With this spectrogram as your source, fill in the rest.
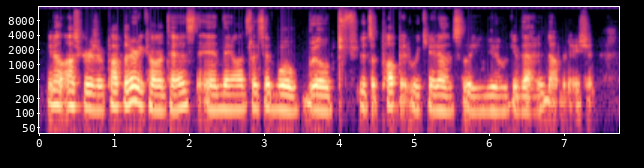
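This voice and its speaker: A man's somewhat breathy, dark, mellow voice at a medium pitch, fairly quick in pace, with fairly even intonation. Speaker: film reviewer. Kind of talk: casual vlog review. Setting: at home. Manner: halting, many fillers; whispering, quiet.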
